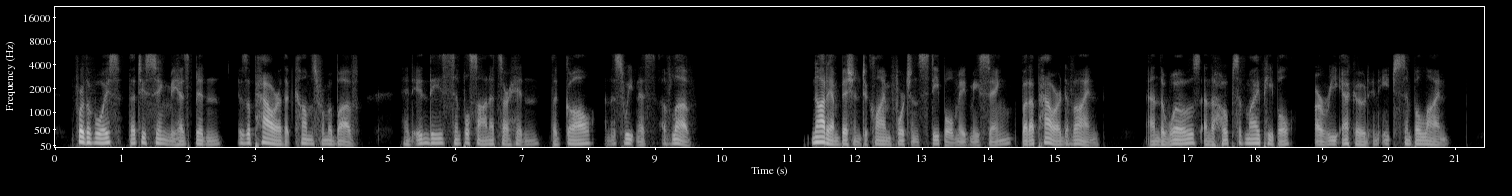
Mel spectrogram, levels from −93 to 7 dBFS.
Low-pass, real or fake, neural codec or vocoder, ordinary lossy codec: 5.4 kHz; fake; codec, 16 kHz, 1 kbps, X-Codec, WavLM features, trained on Multilingual LibriSpeech; AAC, 48 kbps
